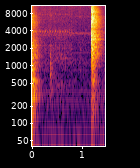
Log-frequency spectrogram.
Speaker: if we can press the start button you see it goes through the switch is just engaged this starter solenoid you might be able to hear it hear the loud click at the same time the starter light kicks on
